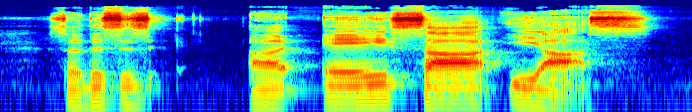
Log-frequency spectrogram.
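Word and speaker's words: Ἠσαΐας: And remember that because you have these 2 dots, that means you have to pronounce the vowels separately. So this is a, sa, ias.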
